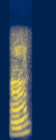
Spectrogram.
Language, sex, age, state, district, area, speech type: Gujarati, male, 18-30, Gujarat, Surat, urban, conversation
